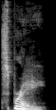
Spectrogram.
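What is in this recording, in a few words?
"spray", British English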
